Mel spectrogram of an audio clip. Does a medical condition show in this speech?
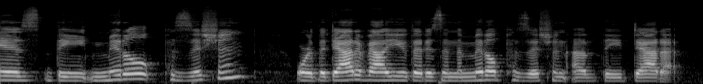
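No.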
